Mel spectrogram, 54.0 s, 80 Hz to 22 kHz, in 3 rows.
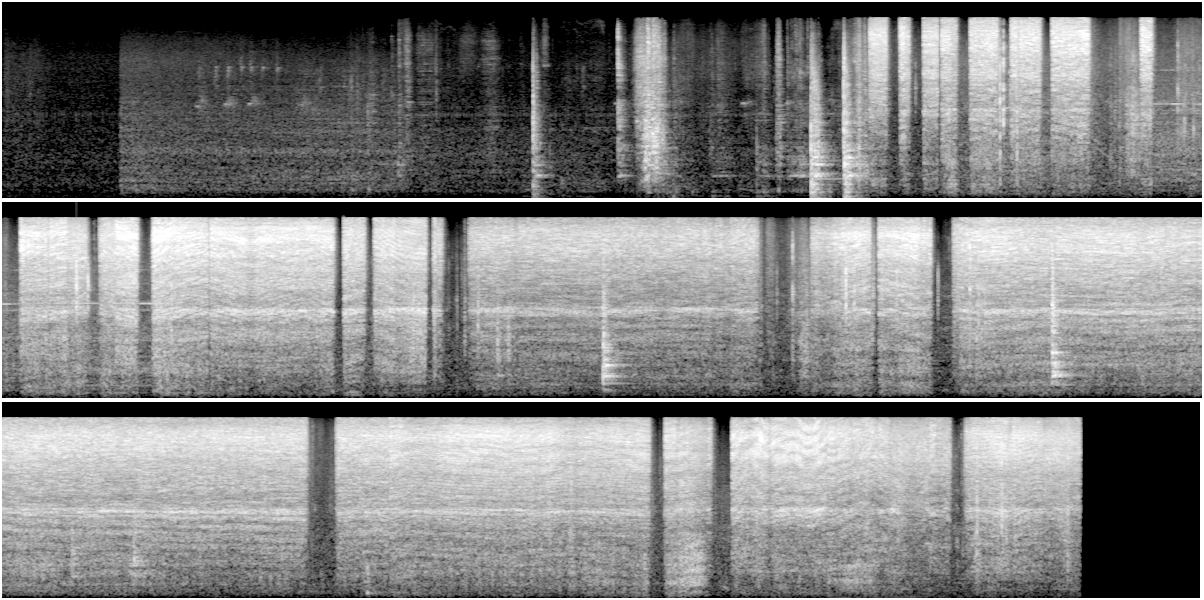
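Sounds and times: spray paint can hissing: 13.0s - 16.4s, 17.0s - 17.3s, 18.2s - 52.2s.

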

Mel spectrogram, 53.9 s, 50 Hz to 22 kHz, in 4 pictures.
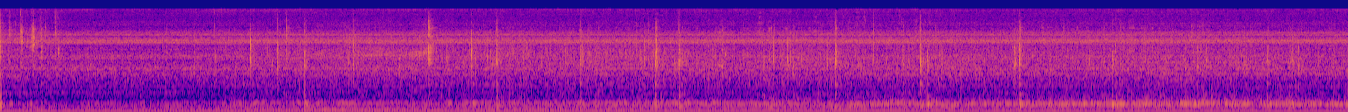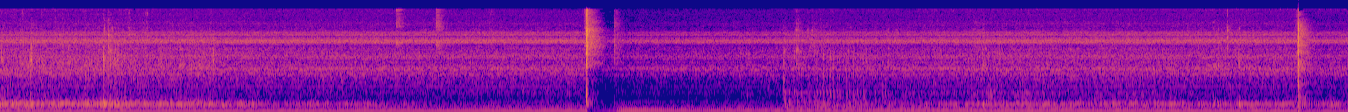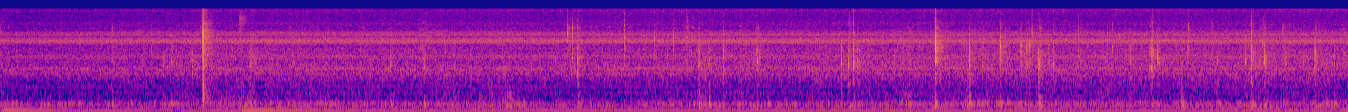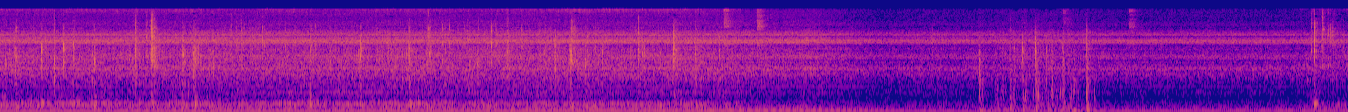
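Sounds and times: model train wheels rumbling: 2.2s - 17.4s, 21.3s - 47.8s
sharp clicks: 19.3s - 19.8s.

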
